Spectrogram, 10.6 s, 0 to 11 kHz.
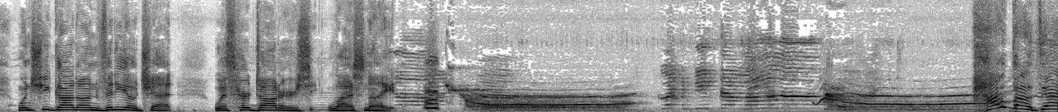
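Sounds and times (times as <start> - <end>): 
speech: 0.0 - 5.1, 10.3 - 10.5
dog howling: 4.3 - 6.5, 8.1 - 10.2.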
